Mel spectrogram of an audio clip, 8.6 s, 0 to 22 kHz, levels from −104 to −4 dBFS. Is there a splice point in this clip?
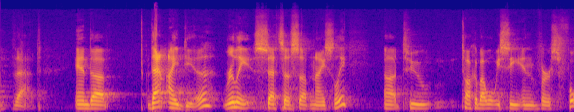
no; 0 cuts

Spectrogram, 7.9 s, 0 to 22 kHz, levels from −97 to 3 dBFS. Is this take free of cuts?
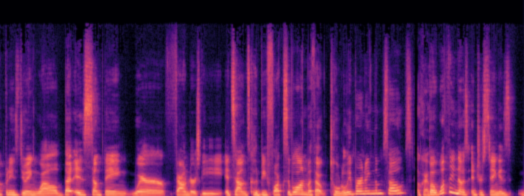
no; 2 cuts; at 3.0 s, 3.7 s

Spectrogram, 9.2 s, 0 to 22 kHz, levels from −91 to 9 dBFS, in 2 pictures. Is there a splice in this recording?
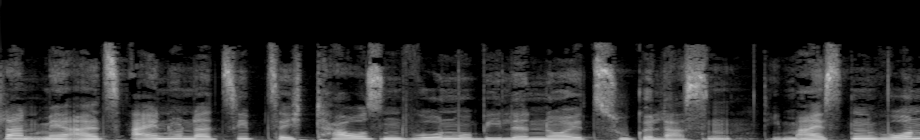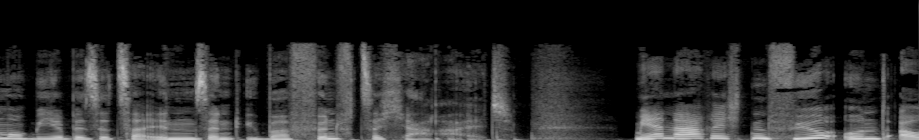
no; 0 cuts

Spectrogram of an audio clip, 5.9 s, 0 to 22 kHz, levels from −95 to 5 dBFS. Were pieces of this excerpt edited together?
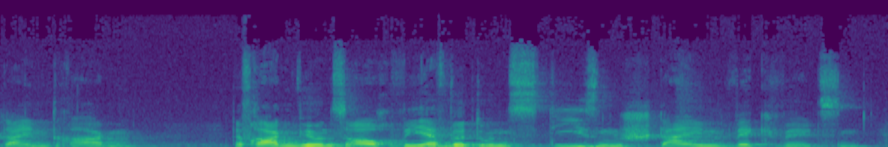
no; 0 cuts

